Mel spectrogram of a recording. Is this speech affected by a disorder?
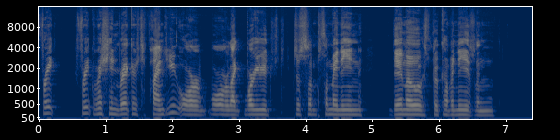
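Yes: cerebral palsy; visible physical disability.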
